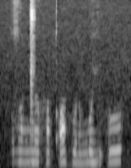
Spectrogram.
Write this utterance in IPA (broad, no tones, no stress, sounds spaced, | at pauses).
z ɔ̃ ŋ͡ǁ ə̃ f ɛ̃ qʼ ɔ̃ k ʊ ɾ ə̃ ŋʷ ə j ɪ ʔ ʊ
